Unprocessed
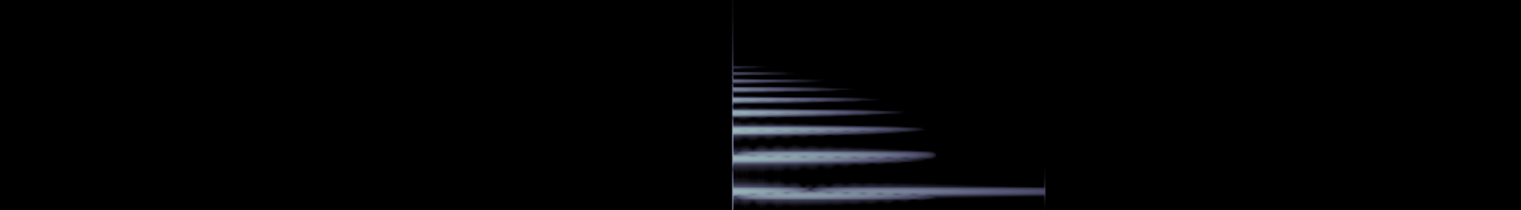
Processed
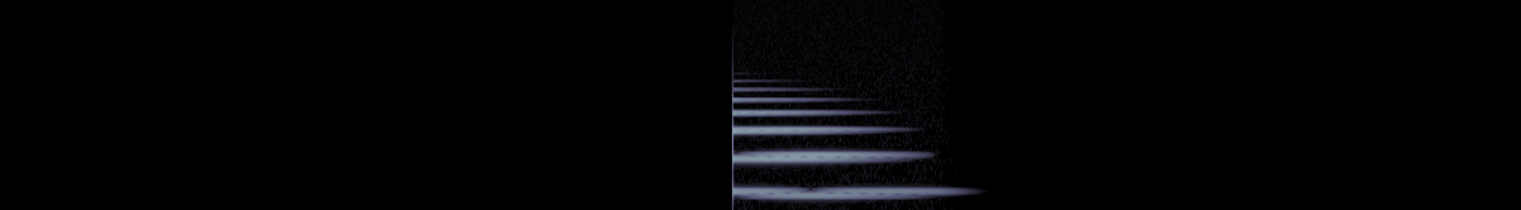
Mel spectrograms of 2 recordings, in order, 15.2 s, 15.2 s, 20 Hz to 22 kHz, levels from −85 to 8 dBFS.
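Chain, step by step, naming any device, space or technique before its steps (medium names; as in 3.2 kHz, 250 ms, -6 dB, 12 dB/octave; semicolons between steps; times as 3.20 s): baby monitor (band-pass 350–3600 Hz; compression 10:1, threshold -24 dBFS, peak gain reduction 8.5 dB; white noise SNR 22 dB; gate -47 dBFS, range -39 dB)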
